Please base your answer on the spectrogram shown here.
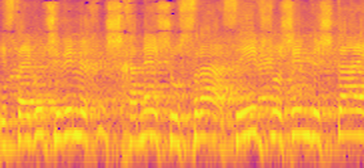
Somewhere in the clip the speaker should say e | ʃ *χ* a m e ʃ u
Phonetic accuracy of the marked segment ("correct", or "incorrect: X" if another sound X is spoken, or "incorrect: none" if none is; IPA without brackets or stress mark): correct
